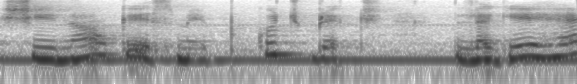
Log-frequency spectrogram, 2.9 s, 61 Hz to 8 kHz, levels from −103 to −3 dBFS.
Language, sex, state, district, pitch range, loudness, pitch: Hindi, female, Bihar, Madhepura, 250-285 Hz, -35 LUFS, 255 Hz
